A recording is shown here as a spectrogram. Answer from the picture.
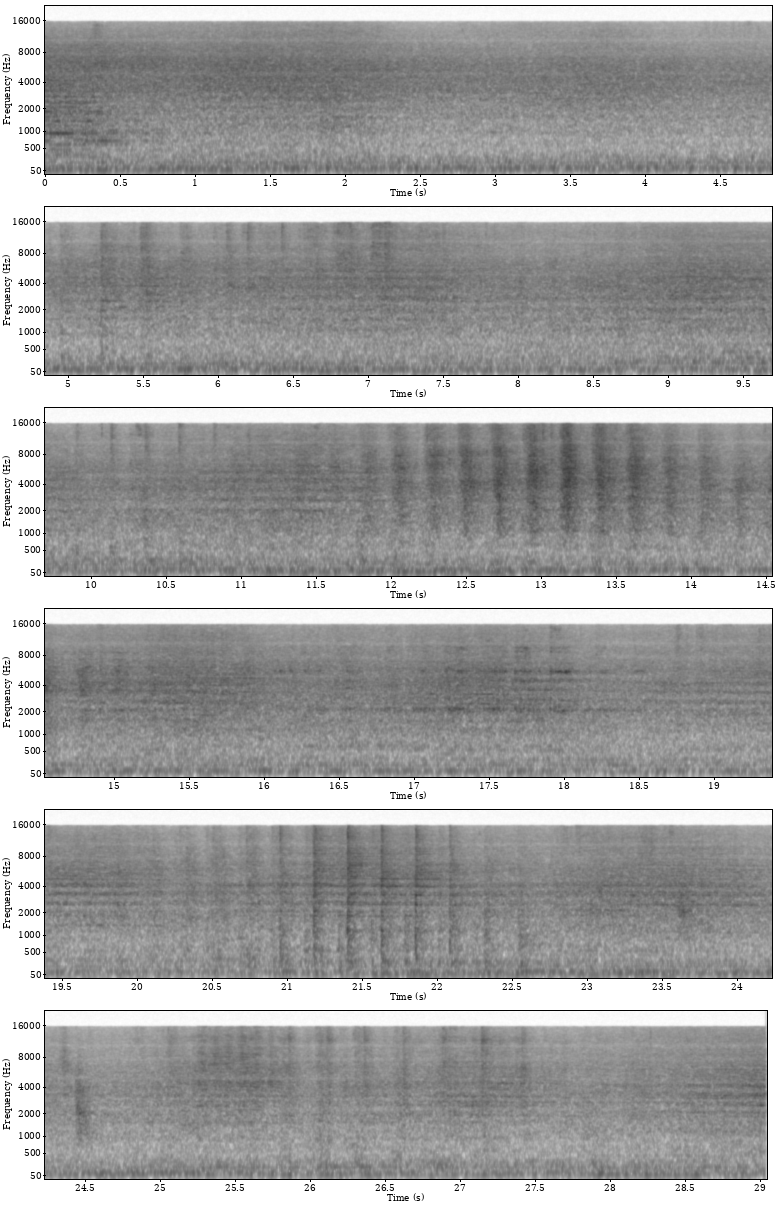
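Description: Double-stack intermodal container cars of a Norfolk Southern freight train rolling past: a steady low rumble of steel wheels on rail, with runs of fast clickety-clack at rail joints around the middle and again about three-quarters through. A horn note cuts off right at the start.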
